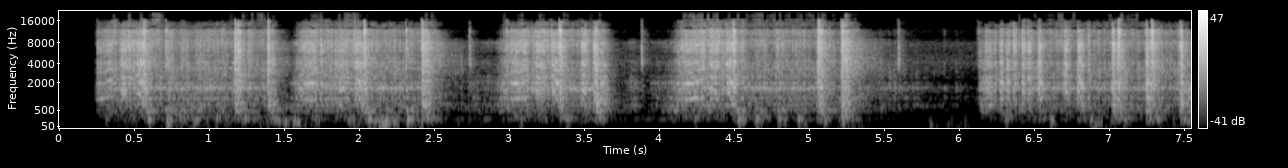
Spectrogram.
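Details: Bigbear that is hard to start: repeated cranking bursts with a harsh metallic tocking clatter, engine struggling and not settling into a run.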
